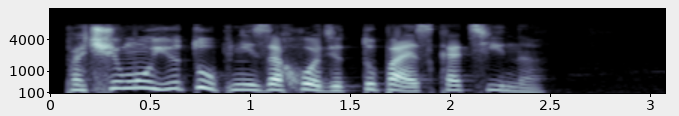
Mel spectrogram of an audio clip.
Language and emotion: Russian, angry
